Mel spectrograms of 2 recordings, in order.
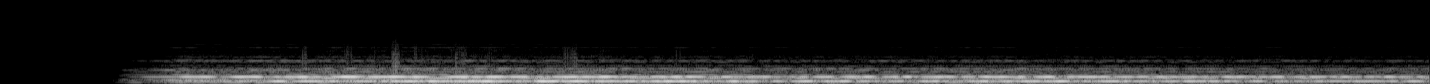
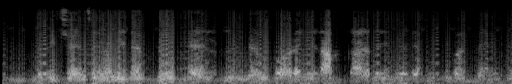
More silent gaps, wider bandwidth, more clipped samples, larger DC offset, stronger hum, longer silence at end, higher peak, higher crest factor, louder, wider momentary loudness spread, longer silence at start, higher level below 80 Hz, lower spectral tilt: neither; second, 1.6 kHz vs 15 kHz; neither; neither; neither; about the same, 0 s vs 0 s; first, -4 dBFS vs -8 dBFS; about the same, 14 dB vs 18 dB; first, -19 LUFS vs -26 LUFS; about the same, 9 LU vs 8 LU; first, 1.45 s vs 0.05 s; about the same, -46 dBFS vs -44 dBFS; first, -15.5 dB/octave vs -5.5 dB/octave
